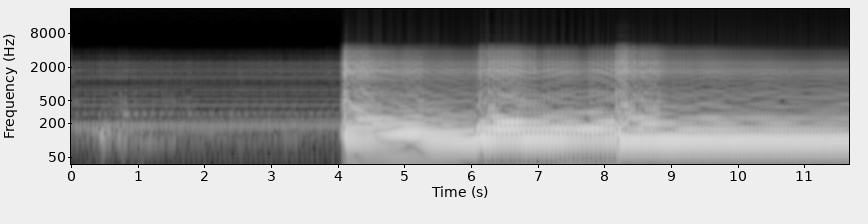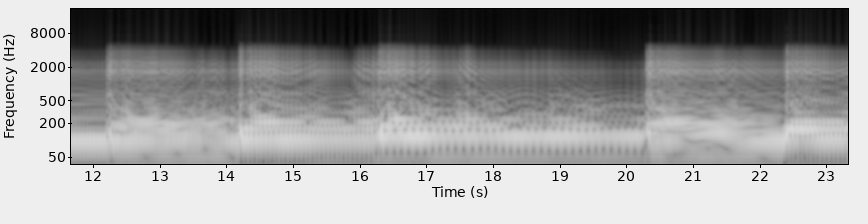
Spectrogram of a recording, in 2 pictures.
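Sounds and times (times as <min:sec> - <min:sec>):
bass: 0:00.0 - 0:23.3.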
